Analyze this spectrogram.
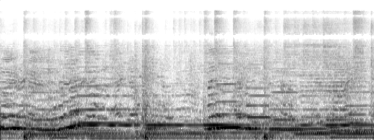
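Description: Live jazz band playing: a saxophone carries the melody, sliding up into some notes, over electric guitar, bass and drums.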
